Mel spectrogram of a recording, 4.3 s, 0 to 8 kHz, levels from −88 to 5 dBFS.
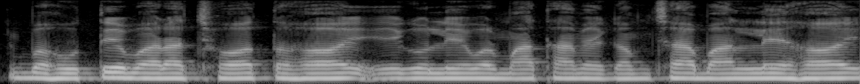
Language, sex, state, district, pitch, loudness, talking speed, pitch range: Magahi, male, Bihar, Samastipur, 135 Hz, -24 LUFS, 165 wpm, 135-140 Hz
